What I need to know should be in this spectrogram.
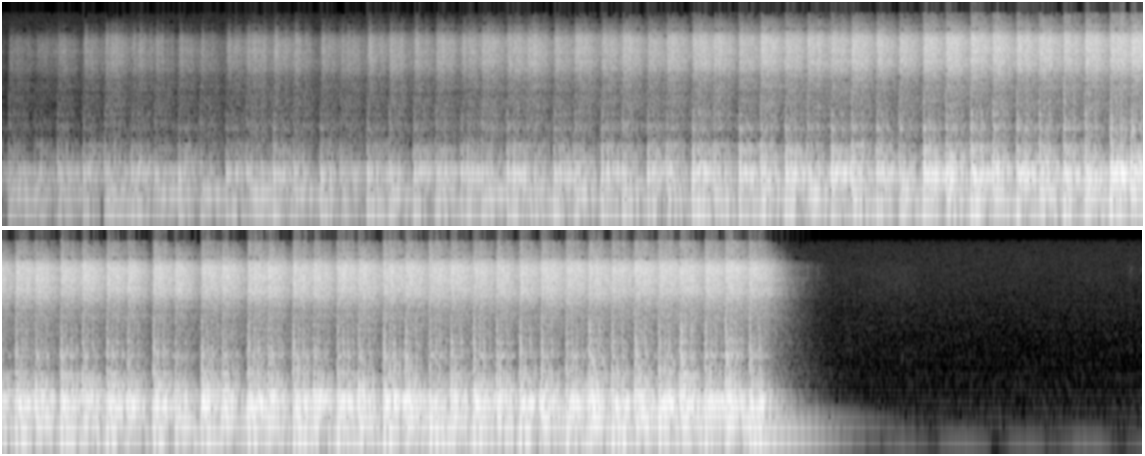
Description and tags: drum fragments music composition toolbox
toolbox, fragments, drum, composition, music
